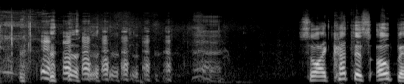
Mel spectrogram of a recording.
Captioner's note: laughing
